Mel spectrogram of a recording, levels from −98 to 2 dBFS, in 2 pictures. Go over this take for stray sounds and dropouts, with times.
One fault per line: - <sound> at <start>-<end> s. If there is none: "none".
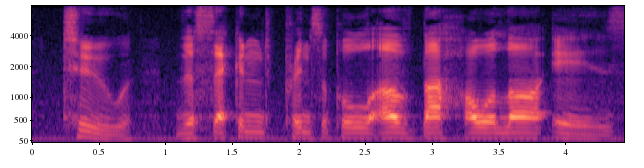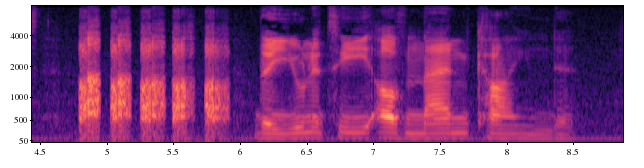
- laugh at 4.8-5.9 s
